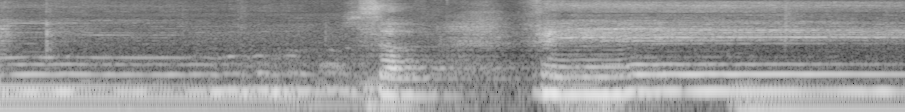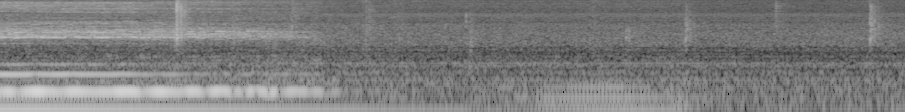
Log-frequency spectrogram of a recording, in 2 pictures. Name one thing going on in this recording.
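An electric guitar plays sustained chords through amplifiers in a hall.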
